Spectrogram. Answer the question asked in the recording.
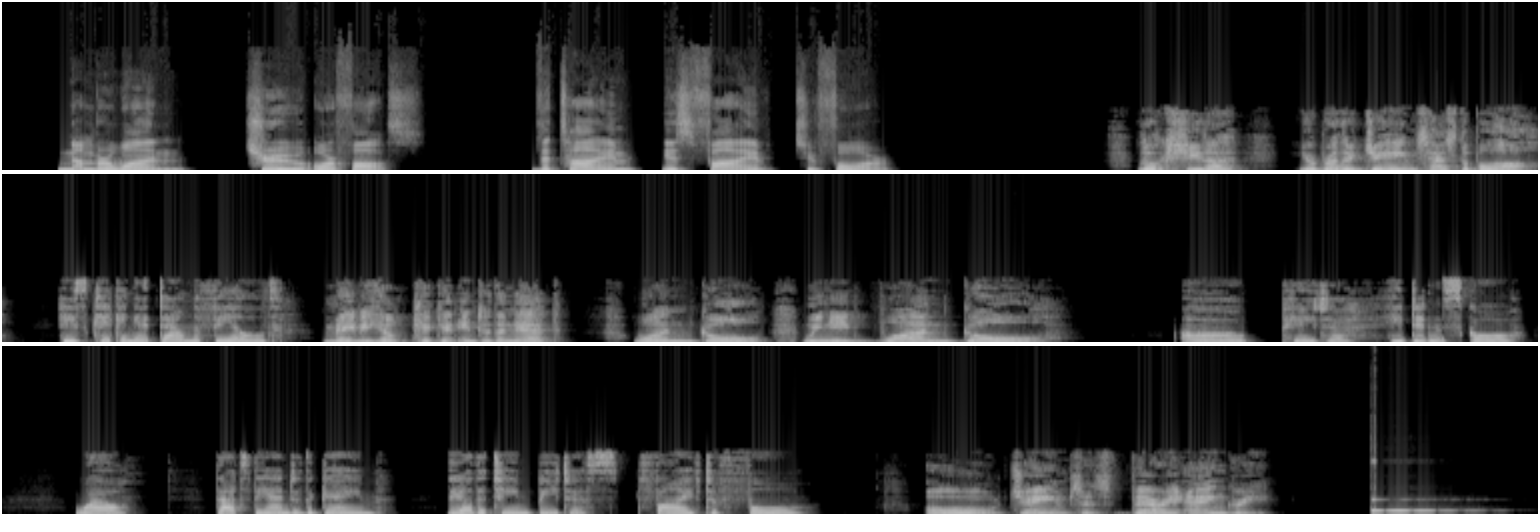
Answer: The answer is false. The score is five to four.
